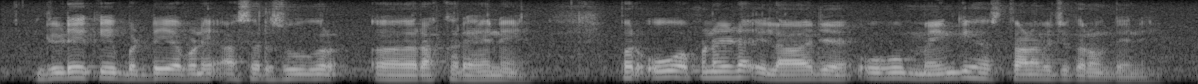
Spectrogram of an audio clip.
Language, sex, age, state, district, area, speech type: Punjabi, male, 30-45, Punjab, Mohali, urban, spontaneous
